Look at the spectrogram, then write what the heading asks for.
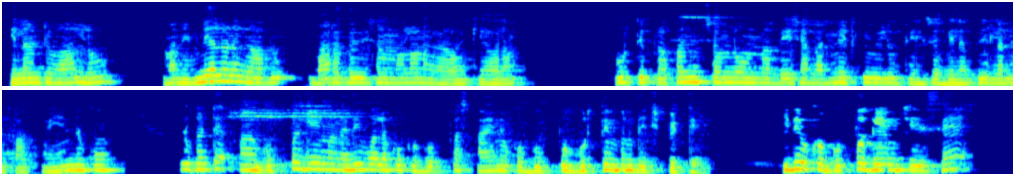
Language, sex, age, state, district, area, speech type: Telugu, male, 18-30, Telangana, Vikarabad, urban, spontaneous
